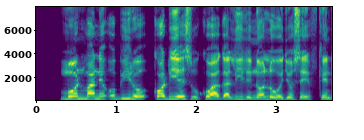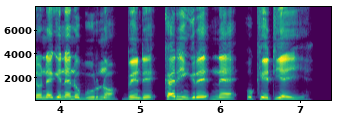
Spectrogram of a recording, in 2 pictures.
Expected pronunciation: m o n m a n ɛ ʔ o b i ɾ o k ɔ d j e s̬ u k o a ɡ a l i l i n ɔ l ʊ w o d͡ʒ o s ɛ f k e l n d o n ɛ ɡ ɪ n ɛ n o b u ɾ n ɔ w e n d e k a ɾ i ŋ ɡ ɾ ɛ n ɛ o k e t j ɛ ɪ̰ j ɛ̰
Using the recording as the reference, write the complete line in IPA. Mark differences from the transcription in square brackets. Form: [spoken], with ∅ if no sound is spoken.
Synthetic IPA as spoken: m o n m a n ɛ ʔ o b i ɾ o k ɔ d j e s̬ u k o a ɡ a l i l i n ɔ l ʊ w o d͡ʒ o s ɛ f k e [∅] n d o n ɛ ɡ ɪ n ɛ n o b u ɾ n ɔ [b] e n d e k a ɾ i ŋ ɡ ɾ [e] n ɛ o k e t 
